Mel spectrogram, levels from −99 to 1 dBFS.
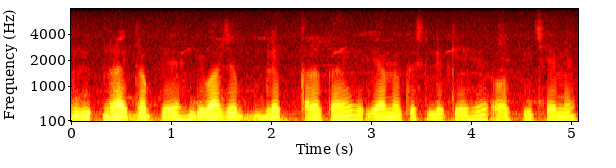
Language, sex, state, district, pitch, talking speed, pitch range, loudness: Hindi, male, Arunachal Pradesh, Papum Pare, 100 Hz, 235 wpm, 100-105 Hz, -19 LUFS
